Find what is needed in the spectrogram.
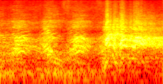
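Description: A crowd of men chanting Jalali zikr, Sufi remembrance of God, together in loud, overlapping shouted calls amplified through microphones, swelling again near the end.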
